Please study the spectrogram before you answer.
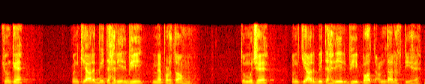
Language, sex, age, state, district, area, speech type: Urdu, male, 18-30, Bihar, Purnia, rural, spontaneous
